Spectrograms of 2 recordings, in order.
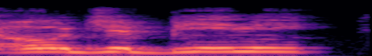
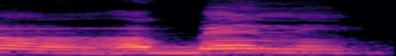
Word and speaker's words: Ogbeni: Is it OG Beanie? No, Ogbeni.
